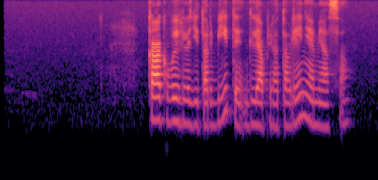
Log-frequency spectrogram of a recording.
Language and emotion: Russian, neutral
